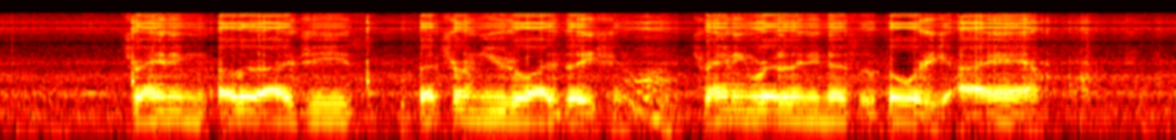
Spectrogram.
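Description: A young man speaks calmly close to a microphone.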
